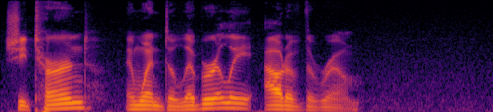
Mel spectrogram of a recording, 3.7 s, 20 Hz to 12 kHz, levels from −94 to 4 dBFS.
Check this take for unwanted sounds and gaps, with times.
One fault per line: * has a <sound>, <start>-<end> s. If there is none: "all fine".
all fine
